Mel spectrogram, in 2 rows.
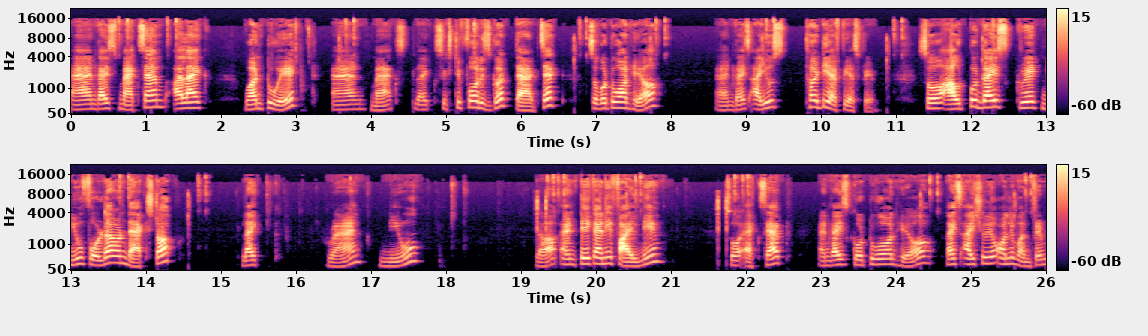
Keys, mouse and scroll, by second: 1.3-3.6 drag, 4.1-6.0 drag, 6.8 click, 7.8-9.9 drag, 11.0 click, 24.5-26.0 drag.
